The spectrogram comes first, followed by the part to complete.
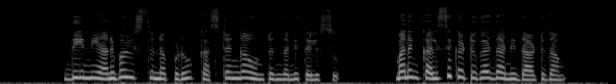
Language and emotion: Telugu, sad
